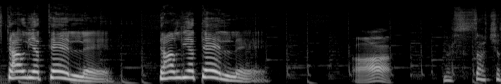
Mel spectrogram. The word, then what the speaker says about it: tagliatelle: Can you at least pronounce it properly? No. It's tagliatelle.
